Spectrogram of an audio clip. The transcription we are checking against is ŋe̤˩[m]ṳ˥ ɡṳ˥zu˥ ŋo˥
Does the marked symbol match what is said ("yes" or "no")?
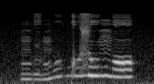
yes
